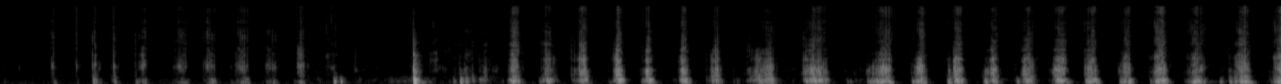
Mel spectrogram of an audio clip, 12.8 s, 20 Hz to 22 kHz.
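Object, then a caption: Finished diamond painting, resin drills on canvas board. Fingertips and nails scratch and rub across a finished, solid diamond painting about A4 size, made of small faceted resin drills glued onto a flat canvas board. About 34 short, dry, gritty scraping strokes repeat at a steady pace. They start soft and quiet for the first four seconds, then turn louder and fuller for the rest of the clip.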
